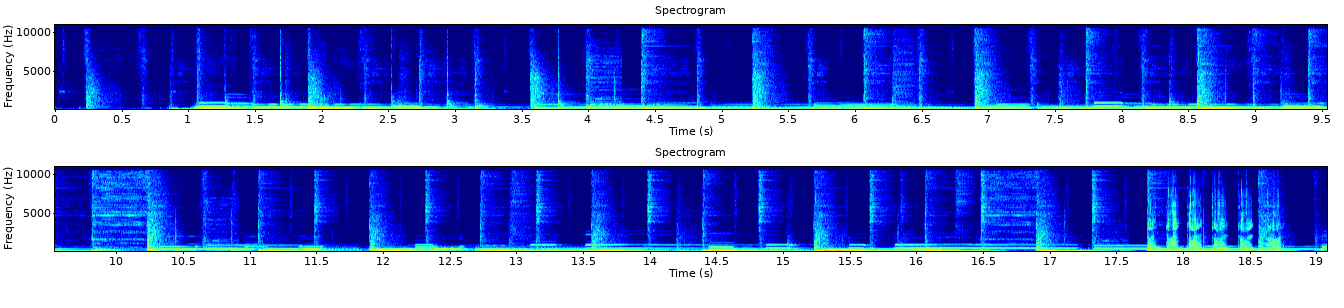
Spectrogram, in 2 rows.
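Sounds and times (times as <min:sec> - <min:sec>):
slow funk music: 0:01.0 - 0:18.9.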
